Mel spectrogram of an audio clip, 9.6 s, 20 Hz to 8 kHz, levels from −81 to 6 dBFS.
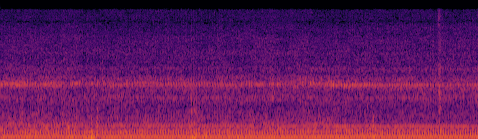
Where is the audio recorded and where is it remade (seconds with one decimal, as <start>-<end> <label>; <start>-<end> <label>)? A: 0.0-2.5 remade; 2.5-4.7 recorded; 4.7-7.0 remade; 7.0-9.6 recorded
